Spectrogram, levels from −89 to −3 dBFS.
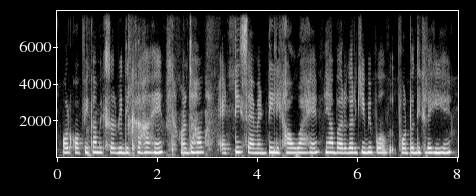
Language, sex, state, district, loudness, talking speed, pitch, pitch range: Hindi, female, Bihar, Purnia, -12 LUFS, 180 wpm, 255 Hz, 250-265 Hz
